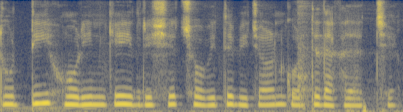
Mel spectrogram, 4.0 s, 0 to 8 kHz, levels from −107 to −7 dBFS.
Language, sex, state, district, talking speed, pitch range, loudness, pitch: Bengali, female, West Bengal, Cooch Behar, 135 wpm, 195-220 Hz, -21 LUFS, 210 Hz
